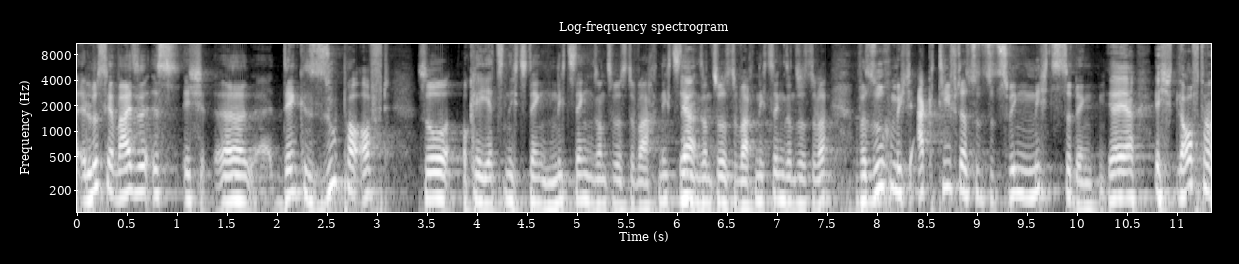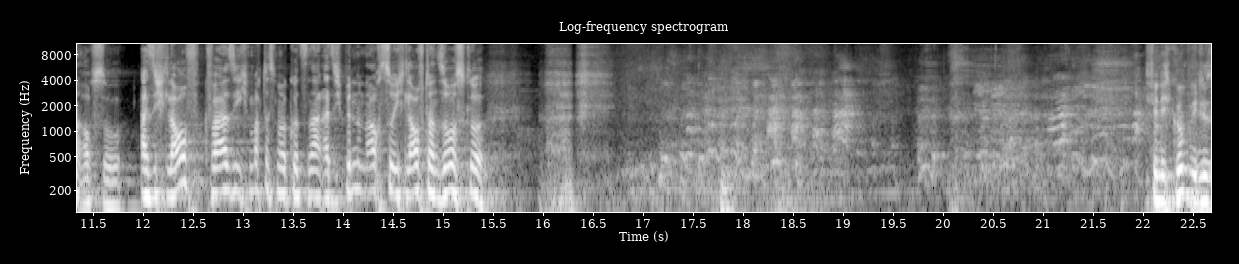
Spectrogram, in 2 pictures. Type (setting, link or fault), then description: setting, busy venue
